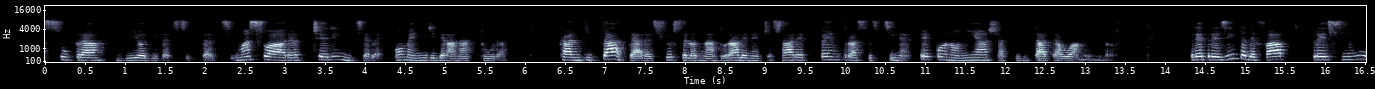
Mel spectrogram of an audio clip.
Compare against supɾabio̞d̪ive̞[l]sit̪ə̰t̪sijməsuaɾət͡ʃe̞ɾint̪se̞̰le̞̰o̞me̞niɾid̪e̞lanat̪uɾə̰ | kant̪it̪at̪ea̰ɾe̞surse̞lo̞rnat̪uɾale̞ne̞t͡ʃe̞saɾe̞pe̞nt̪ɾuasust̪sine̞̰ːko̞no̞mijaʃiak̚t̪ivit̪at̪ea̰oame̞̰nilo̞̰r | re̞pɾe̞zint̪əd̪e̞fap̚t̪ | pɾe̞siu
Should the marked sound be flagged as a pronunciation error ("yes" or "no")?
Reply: yes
